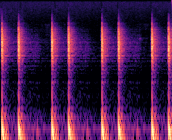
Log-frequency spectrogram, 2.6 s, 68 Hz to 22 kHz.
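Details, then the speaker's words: Sampled fetal heartbeat sound effect, soft, regular, light and fast paired thumps (heard about 80 cycles a minute); used in a music-composition demo, not a real recording. "It is a heartbeat. Yeah. A very very light one. It's a light and fast heartbeat."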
